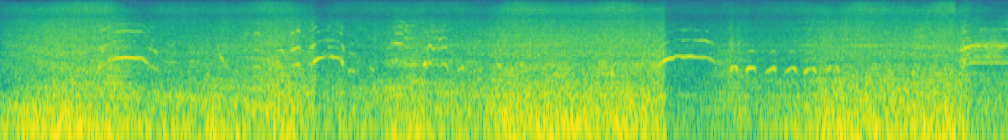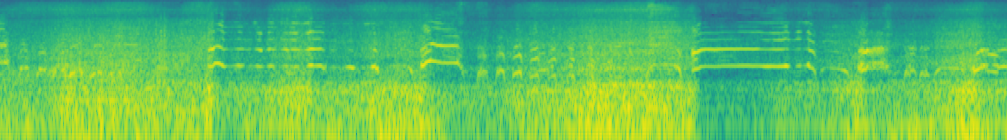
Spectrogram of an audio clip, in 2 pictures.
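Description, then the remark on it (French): A loud, steady roar of aircraft engines fills an airport tarmac on a hot morning with other planes about, as an aircraft door opens; people's voices and occasional calls rise faintly over the constant rumble. “La porte vient de s'ouvrir et qu'importe le bruit, la chaleur et les autres avions ce matin.”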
